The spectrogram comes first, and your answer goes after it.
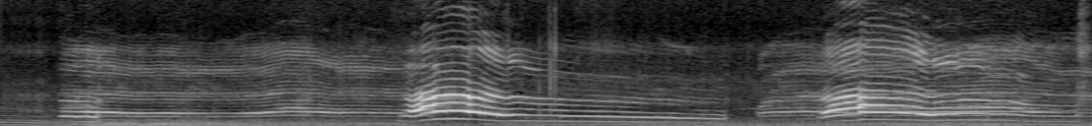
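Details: Angry cat Temon meeting calm cat Lelo, a partition between them preventing a fight; three drawn-out wails, the later ones jumping up sharply then slowly sinking in pitch, over a soft background rumble.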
